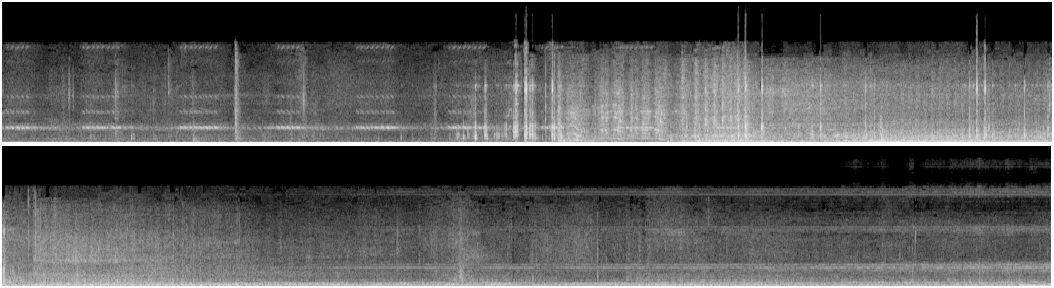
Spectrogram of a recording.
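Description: A scooter engine starting: a few clicks and rattles, then the motor catches and settles into a steady, loud idle hum that runs to the end, with a faint high insect-like chirp early on and no speech.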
